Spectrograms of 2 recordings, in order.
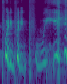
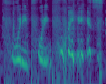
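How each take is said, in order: First: Soft "pretty, pretty, please" with w sound, trailing off; whisper-soft "pwetty" baby talk; says w for r. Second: Put-on "pretty" as "pwetty", soft and high, baby talk; says w for r. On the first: Pretend. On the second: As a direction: coo "pretty, pretty, please" with w for r. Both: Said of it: "What if I said".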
